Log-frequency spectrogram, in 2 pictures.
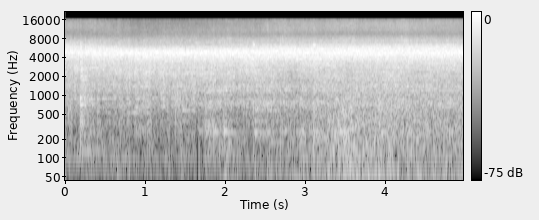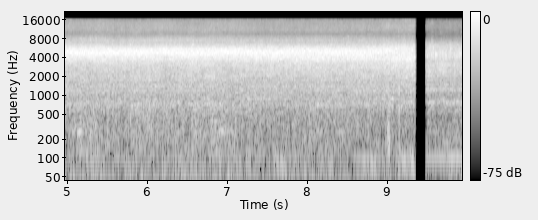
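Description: Potatoes frying in hot oil with tempering spices for a vegetarian dish, a loud steady sizzle and hiss that runs unbroken and close, cutting out briefly for a moment near the end.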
